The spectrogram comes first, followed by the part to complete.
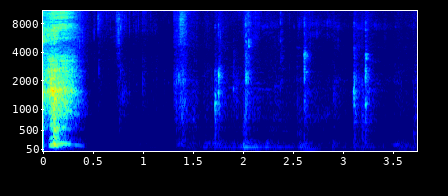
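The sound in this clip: Biting and chewing a grilled cheese sandwich: a short louder burst at the start is followed by faint, soft, moist chewing sounds in a few irregular bursts, with quiet gaps between them.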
